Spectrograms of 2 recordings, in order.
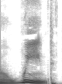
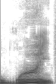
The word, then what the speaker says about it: wind: wind 它这个拼写啊像风一样哈 wind 但是呢它的发音是这个 wind 因为它跟风没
